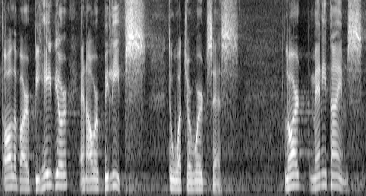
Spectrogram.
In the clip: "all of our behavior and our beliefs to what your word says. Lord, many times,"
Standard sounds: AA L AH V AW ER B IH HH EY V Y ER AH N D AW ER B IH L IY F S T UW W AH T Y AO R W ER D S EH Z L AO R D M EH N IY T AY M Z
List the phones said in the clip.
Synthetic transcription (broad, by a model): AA L AH V AW ER B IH HH EY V Y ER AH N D AW ER B IH L IY F S T UW W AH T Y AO R W ER D S EH S L AO R D M EH N IY T AY M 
